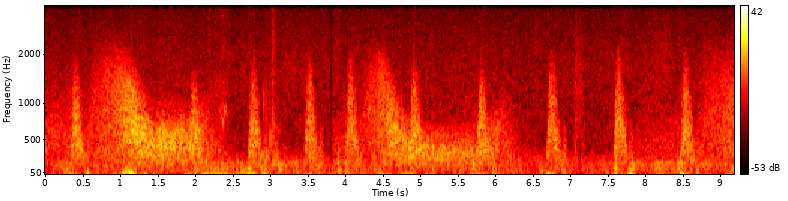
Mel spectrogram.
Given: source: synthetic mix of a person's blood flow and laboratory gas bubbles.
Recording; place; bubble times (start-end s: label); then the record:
Doppler ultrasound of blood flow; subclavian vein
2.26-2.45 s: bubbles
2.90-3.23 s: bubbles
From the record:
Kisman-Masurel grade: 121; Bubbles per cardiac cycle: 1 to 2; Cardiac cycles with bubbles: 10 to 50%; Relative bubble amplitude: barely perceptible (0.100 to 0.250); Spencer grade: 2 (many but less than half of the cardiac periods contain bubble signals, singularly or in groups); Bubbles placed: anywhere in the cardiac cycle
